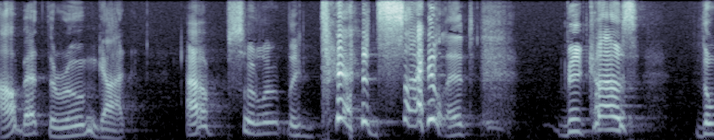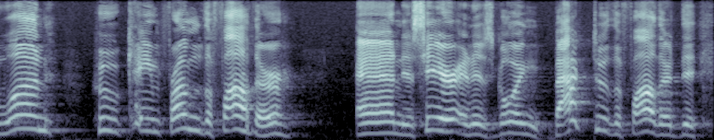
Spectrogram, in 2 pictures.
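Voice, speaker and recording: A man preaching a sermon, animated and acting out the voices of biblical figures as he talks. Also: high voice. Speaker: pastor.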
